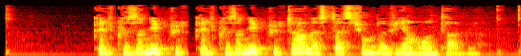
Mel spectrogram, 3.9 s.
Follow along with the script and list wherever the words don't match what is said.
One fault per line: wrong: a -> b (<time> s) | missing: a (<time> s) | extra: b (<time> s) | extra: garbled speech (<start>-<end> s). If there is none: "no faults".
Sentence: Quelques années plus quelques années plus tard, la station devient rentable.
no faults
